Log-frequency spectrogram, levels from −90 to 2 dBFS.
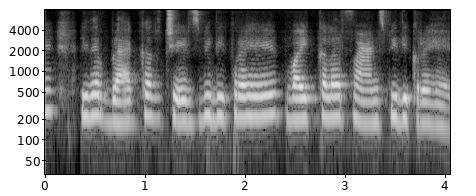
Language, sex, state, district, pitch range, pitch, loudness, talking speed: Hindi, female, Telangana, Hyderabad, 185-220 Hz, 210 Hz, -17 LUFS, 220 wpm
